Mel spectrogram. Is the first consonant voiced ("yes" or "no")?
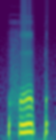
no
